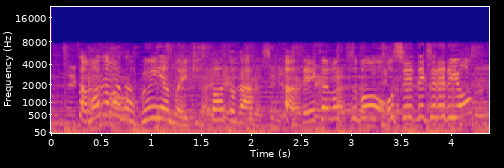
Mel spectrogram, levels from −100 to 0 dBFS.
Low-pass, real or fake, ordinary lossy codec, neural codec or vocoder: none; real; none; none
